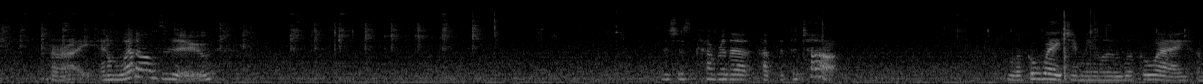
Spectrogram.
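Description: A middle-aged woman talks calmly and close by.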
